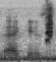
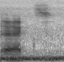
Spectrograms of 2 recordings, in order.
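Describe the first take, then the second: First: The name is said with two syllables. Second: The name is said with one syllable. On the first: The speaker calls it right. "It's Eckes" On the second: The speaker calls it wrong. "not X. I mispronounced it"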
